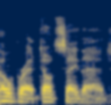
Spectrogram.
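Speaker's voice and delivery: plain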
